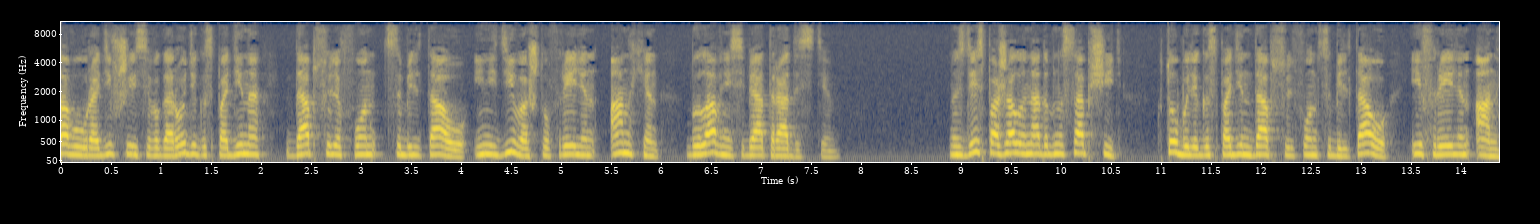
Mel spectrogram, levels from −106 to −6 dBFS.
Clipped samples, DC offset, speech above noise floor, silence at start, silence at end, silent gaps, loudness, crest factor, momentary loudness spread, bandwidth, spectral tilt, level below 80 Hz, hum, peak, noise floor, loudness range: under 0.1%; under 0.1%; 36 dB; 0 s; 0 s; none; -17 LUFS; 16 dB; 7 LU; 10.5 kHz; -4.5 dB/octave; -56 dBFS; 50 Hz at -55 dBFS; 0 dBFS; -53 dBFS; 2 LU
